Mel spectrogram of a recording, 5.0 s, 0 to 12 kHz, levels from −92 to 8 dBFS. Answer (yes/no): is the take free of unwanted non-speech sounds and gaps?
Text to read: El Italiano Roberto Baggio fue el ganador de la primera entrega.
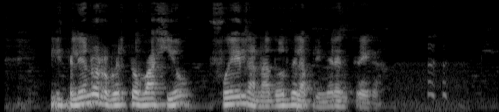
no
